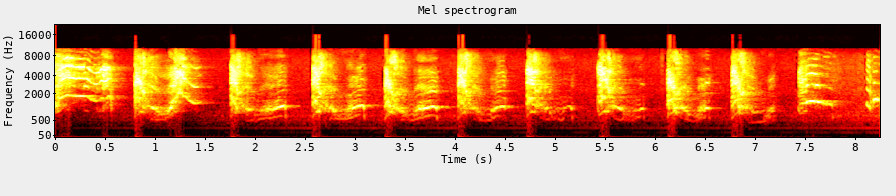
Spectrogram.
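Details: Disabled and blind Miniature Italian Greyhound calling for mommy in a steady series of about eleven shrill, wavering, half-second screams, closely spaced and fairly even in loudness.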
